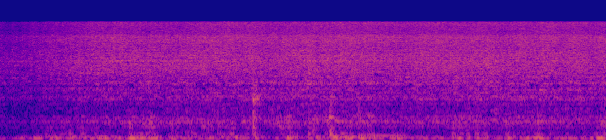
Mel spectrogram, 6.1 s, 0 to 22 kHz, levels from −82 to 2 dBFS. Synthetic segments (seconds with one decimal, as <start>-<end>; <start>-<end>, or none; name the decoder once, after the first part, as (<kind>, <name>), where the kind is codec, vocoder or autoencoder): 0.0-6.1 (vocoder, BigVGAN v2)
